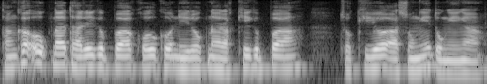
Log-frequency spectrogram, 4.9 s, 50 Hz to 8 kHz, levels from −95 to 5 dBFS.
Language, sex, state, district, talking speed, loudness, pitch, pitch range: Garo, male, Meghalaya, West Garo Hills, 110 wpm, -16 LUFS, 135 Hz, 120-140 Hz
